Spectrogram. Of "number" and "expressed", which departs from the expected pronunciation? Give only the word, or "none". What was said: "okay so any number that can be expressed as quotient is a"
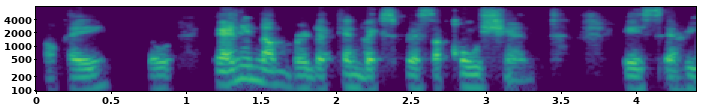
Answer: expressed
